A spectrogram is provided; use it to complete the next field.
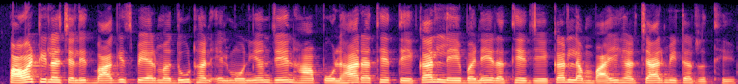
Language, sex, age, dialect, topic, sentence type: Chhattisgarhi, female, 36-40, Central, agriculture, statement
